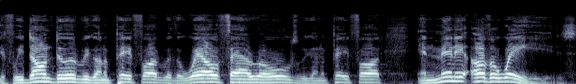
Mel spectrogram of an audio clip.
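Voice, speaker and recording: A Southern US accent at a moderate pace with ordinary pitch variation. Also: man, fairly high pitch for a man. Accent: American, Southern. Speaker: civil rights leader. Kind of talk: public speech. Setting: lecture hall recording, vintage audio.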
